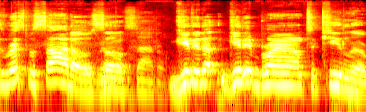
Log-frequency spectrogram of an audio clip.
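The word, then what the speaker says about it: Reposado: Respirado. I don't think it's Respirado. It's not? Resposado. Respirado.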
